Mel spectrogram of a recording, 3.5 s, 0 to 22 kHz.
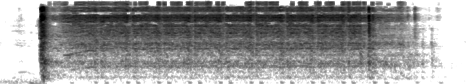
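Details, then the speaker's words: Go-kart 420cc engine that died after running out of gas, refilled, switch on and fuel on, oil good: starter cranks steadily at a quick even beat for nearly three seconds but never fires; crank no-start, carburetor suspected. "yeah see it won't turn on we have everything on the switch is on we have the gas on"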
